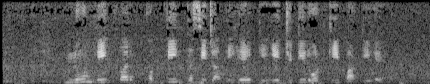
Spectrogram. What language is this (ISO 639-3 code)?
urd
